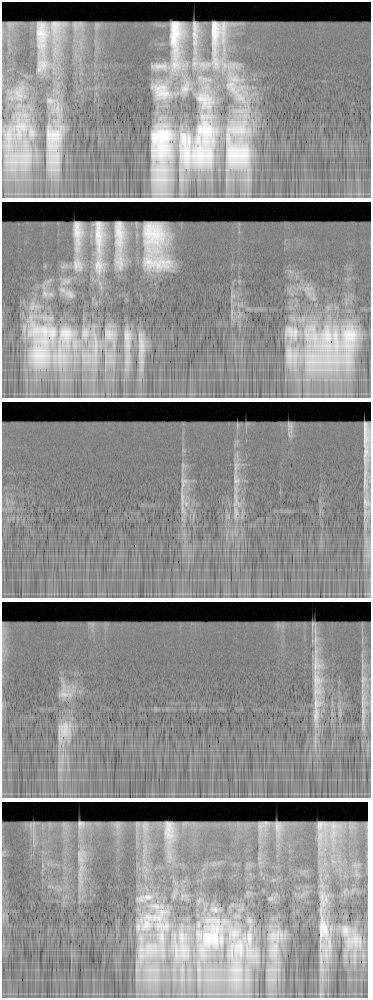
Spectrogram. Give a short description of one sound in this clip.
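A man talks calmly close by.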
